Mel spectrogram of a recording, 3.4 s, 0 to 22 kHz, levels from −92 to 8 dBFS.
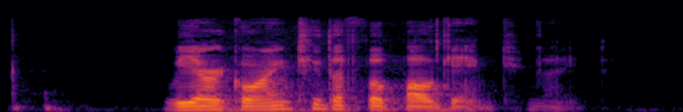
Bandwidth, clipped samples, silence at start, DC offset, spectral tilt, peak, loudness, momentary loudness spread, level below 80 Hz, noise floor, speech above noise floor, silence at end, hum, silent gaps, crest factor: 11.5 kHz; under 0.1%; 0.05 s; under 0.1%; -6.5 dB/octave; -12 dBFS; -28 LUFS; 13 LU; -68 dBFS; -77 dBFS; 50 dB; 1 s; none; none; 18 dB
